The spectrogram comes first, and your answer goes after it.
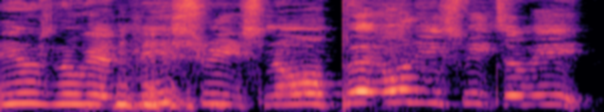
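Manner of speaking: high, hammed-up scolding mum. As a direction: tell him off like his mum. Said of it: "Your mum will be like".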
